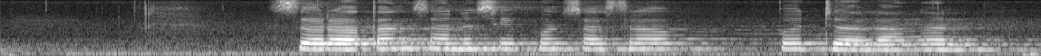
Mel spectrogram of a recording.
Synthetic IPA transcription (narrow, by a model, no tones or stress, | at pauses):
səɾat̪ansanəsipʊnsast̪ɾa | pəɖ̥a̤laŋan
